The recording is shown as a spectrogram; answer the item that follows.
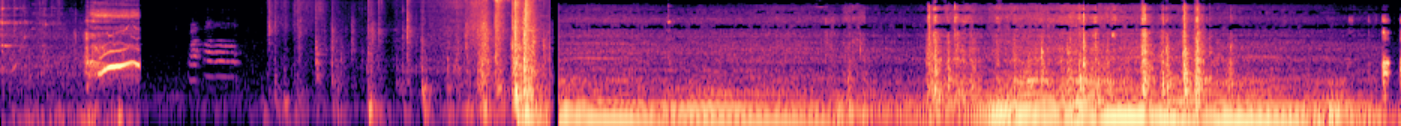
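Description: A few short sliding cries near the start. Then, from about five seconds in, a lowered Subaru BRZ's flat-four engine and exhaust run with a deep, steady drone as the car creeps over speed bumps. The revs rise and fall briefly around ten seconds in.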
